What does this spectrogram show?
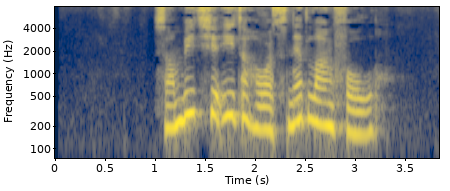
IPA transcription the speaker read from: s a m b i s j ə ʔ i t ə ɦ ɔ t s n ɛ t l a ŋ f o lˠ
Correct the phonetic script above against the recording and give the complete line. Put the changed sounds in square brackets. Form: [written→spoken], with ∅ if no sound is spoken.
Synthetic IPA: s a m b i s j ə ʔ i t ə ɦ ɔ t s n ɛ t l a ŋ f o lˠ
